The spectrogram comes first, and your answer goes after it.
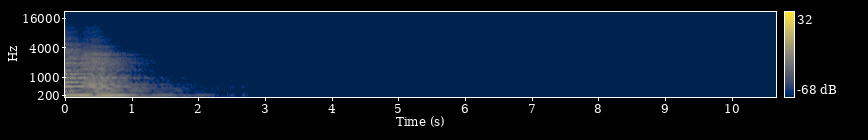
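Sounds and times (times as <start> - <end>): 
cello playing a skotsk: 0.0 - 1.0.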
